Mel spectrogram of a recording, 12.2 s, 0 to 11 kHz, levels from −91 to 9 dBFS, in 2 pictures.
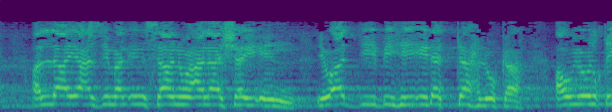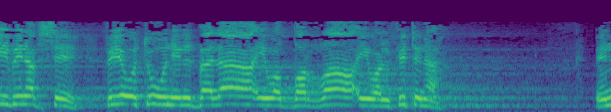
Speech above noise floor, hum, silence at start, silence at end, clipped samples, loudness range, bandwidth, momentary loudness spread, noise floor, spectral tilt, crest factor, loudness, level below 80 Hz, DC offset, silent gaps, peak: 31 dB; none; 0 s; 0 s; under 0.1%; 2 LU; 5.8 kHz; 7 LU; -48 dBFS; -8 dB/octave; 12 dB; -17 LUFS; -62 dBFS; under 0.1%; none; -6 dBFS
